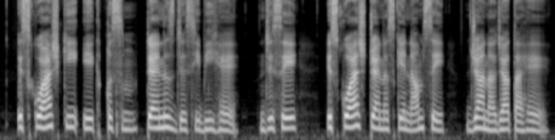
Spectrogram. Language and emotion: Urdu, neutral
